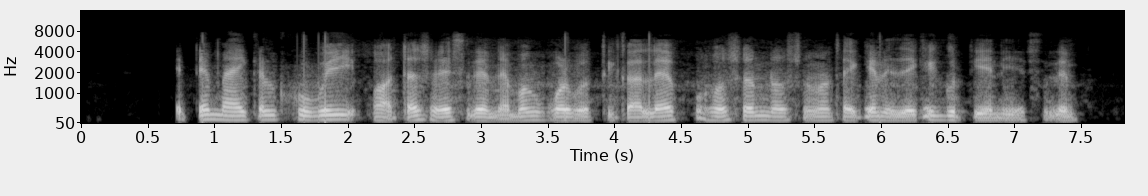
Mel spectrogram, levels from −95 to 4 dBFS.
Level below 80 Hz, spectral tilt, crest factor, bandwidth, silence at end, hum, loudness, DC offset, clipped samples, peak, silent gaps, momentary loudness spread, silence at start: -56 dBFS; -7.5 dB/octave; 16 dB; 7.2 kHz; 0.35 s; none; -20 LUFS; under 0.1%; under 0.1%; -4 dBFS; none; 7 LU; 0.7 s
